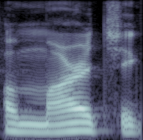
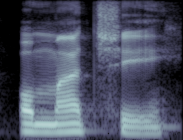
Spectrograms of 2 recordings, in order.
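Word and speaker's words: Omarchy: No, it's not Omarchi, guys. Did you guys watch the Primogens video? It's Omachi. You don't pronounce the R.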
